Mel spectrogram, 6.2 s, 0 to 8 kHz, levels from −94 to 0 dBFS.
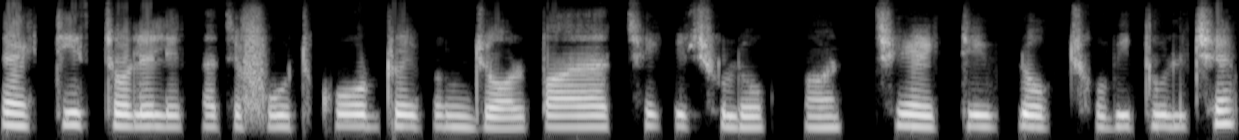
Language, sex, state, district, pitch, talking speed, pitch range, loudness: Bengali, female, West Bengal, Kolkata, 205 Hz, 175 wpm, 200-210 Hz, -20 LUFS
